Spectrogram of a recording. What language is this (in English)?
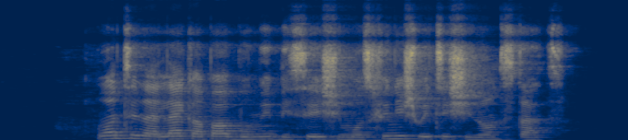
Nigerian Pidgin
